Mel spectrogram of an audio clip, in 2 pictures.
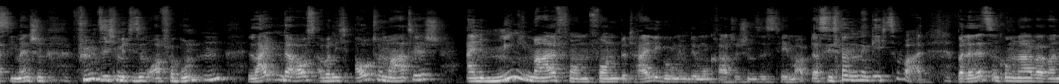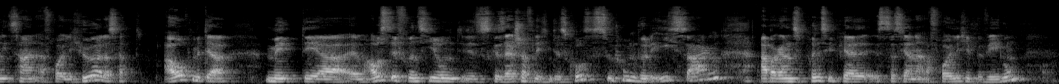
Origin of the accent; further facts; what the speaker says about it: Dresden, Saxony, Germany; Und ich würde sagen, ja, ich komme aus Dresden.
